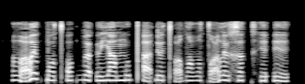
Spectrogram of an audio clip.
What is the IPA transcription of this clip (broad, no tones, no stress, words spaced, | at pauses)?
ðˤḛjø k͡pɔtʼɔɡ͡bœʔʏ jamʊpʼa̰ɗʏ tʼɔ̰dˤøðˤʊtˤa̰ løxɐ kʰɪ ʔɪ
